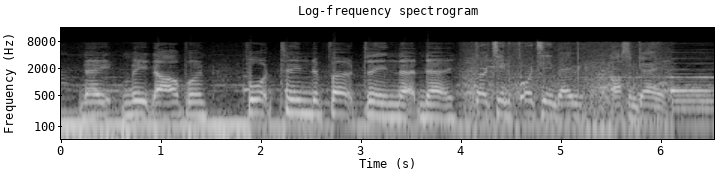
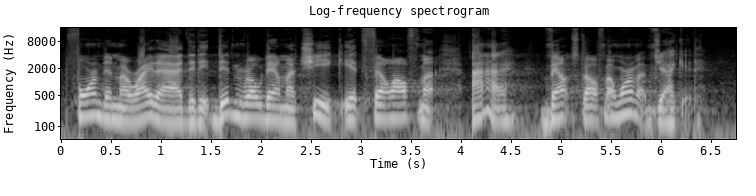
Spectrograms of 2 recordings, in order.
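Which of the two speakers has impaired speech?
The first: cerebral palsy; born premature.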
